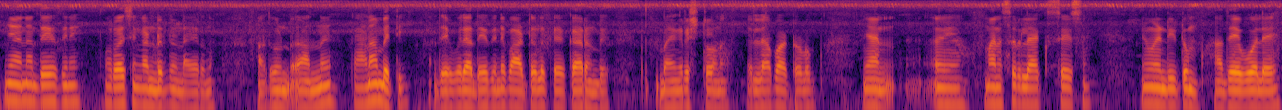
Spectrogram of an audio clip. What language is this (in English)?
Malayalam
